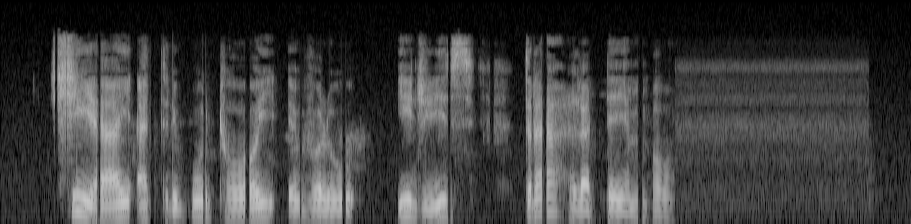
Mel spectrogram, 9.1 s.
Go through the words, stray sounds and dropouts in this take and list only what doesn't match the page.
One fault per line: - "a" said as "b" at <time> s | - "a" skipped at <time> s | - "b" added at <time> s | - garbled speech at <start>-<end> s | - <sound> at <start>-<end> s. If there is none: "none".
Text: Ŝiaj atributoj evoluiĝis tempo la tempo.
- "tempo" said as "tra" at 5.3 s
